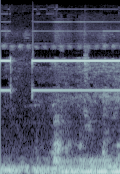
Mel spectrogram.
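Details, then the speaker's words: Old Honda Prima motorcycle that is hard to start, suspected weak CDI: steady high-pitched multimeter continuity beep, briefly broken, then holding as the CDI ground wire is confirmed connected to the frame; good ground connection. "Nah, jadi untuk masa dari CDI ke rangka motor atau ke groundnya ini dapat ya, ini sudah berhubungan."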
